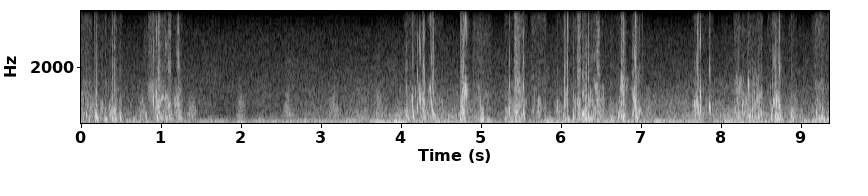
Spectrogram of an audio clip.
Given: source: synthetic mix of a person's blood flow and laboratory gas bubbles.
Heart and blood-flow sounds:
Doppler ultrasound of blood flow; subclavian vein
0.00-0.14 s: bubbles
0.17-0.53 s: bubbles
0.78-1.29 s: bubbles
4.03-4.54 s: bubbles
4.74-5.14 s: bubbles
5.28-5.58 s: bubbles
5.62-5.83 s: bubbles
5.92-7.02 s: bubbles
7.64-7.91 s: bubbles
8.16-8.54 s: bubbles
8.58-8.80 s: bubbles
8.85-8.95 s: bubbles
9.13-9.36 s: bubbles
From the record:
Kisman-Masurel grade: 233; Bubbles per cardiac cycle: several, 3 to 8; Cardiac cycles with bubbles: 50 to 99%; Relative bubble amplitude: loud (0.450 to 0.775); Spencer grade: 3 (all of the cardiac periods contain showers or single bubble signals, but not dominating or overriding the cardiac motion signals); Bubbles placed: anywhere in the cardiac cycle

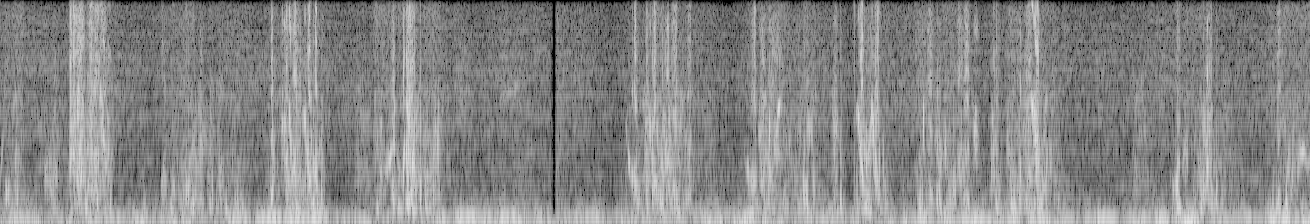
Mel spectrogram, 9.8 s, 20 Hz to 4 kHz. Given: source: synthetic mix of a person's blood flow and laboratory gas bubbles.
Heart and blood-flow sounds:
Doppler ultrasound of blood flow; subclavian vein
0.00-0.18 s: bubbles
0.33-0.46 s: bubbles
0.48-0.88 s: bubbles
1.20-1.89 s: bubbles
2.01-2.48 s: bubbles
2.79-3.33 s: bubbles
4.69-5.26 s: bubbles
5.57-6.35 s: bubbles
6.40-6.69 s: bubbles
6.85-7.34 s: bubbles
7.42-7.96 s: bubbles
8.77-9.21 s: bubbles
9.52-9.83 s: bubbles
From the record:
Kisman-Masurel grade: 332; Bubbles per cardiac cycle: rolling drumbeat, 9 or more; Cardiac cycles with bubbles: 50 to 99%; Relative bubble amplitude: moderate (0.250 to 0.450); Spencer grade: 3 (all of the cardiac periods contain showers or single bubble signals, but not dominating or overriding the cardiac motion signals); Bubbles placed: anywhere in the cardiac cycle

